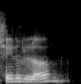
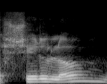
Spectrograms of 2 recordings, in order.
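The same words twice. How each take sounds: First: "Shiru lo" said briskly, higher and louder; quick Hebrew. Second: Shiru stretched slowly, higher and louder; drawn-out Hebrew. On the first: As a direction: toss off "Shiru lo" quickly with a lift on Shiru. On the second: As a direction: sing out "Shiru lo" slowly, leaning on Shiru. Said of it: "y dice así". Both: Shown as a demonstration.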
